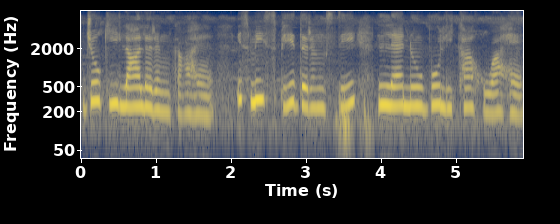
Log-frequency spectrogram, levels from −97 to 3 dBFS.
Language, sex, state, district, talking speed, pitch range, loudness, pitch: Hindi, female, Himachal Pradesh, Shimla, 130 wpm, 210-265 Hz, -15 LUFS, 245 Hz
